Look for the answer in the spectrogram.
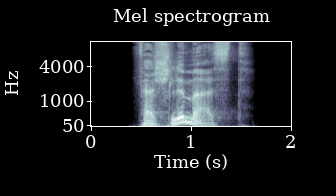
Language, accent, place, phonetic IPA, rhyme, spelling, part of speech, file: German, Germany, Berlin, [fɛɐ̯ˈʃlɪmɐst], -ɪmɐst, verschlimmerst, verb, De-verschlimmerst.ogg
- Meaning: second-person singular present of verschlimmern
